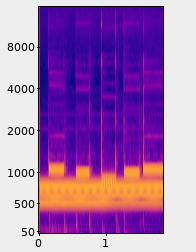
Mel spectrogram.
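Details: Arduino-based penny organ with four digitally controlled oscillators feeding a small mixer: a three-note chord holds pure, then the fourth note comes in bright and buzzy. Distorted output from a faulty oscillator.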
